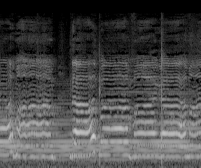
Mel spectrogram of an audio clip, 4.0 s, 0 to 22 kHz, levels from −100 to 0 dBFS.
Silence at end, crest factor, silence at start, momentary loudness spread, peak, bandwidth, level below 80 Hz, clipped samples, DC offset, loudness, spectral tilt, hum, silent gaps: 0 s; 14 dB; 0 s; 6 LU; -16 dBFS; 15 kHz; -66 dBFS; under 0.1%; under 0.1%; -31 LUFS; -4 dB/octave; none; none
